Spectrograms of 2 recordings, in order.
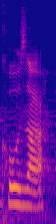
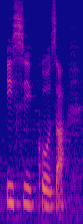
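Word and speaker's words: Xhosa: study koza and like even the word koza that's the english way of saying it the real way is saying it's difficult to say it's spelled like this and in koza you actually say ici in front of it isi koza you have like little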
